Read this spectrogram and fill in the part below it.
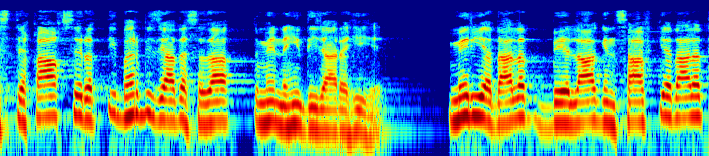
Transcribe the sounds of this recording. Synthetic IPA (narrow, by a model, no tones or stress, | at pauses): ɪst̪ɪqaːqseɾɐt̪ːibʱɐɾbʱizjaːd̪asɐzat̪ʊmɦẽnɐɦĩd̪iːd͡ʒaːɾɐɦiɦɛ̰ː | meːɾiɐd̪aːlət̪̚beːlaːɡɪnsaːfkiɐd̪aːlət̪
